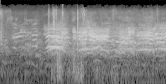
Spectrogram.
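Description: Spectators cheer loudly as a runner breaks away.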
